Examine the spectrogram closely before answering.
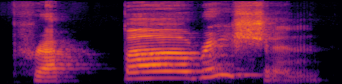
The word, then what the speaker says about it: preparation: But notice, I pronounce the TION as shin, preparation.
